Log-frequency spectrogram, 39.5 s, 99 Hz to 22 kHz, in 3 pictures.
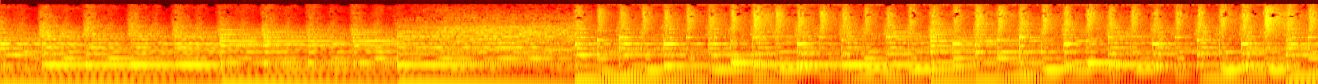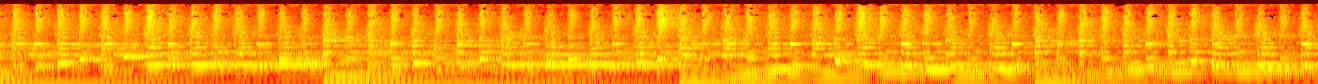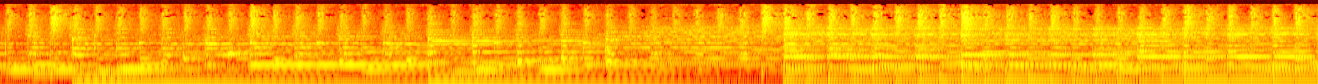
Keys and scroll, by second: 11.1-12.3 typing, 23.4 t, 27.8-28.8 typing.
